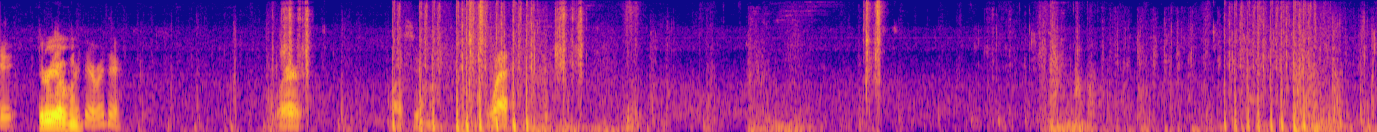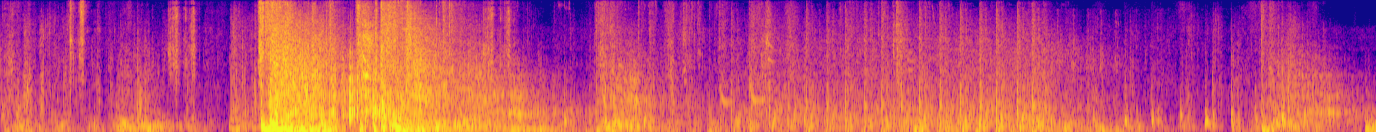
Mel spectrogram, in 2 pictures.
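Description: Wooden walls and ramps are built with quick, sharp clacks.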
